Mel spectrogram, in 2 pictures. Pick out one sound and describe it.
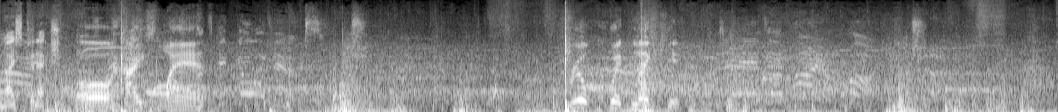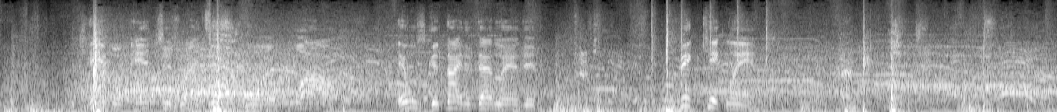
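Kicks and punches land with dull thuds.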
